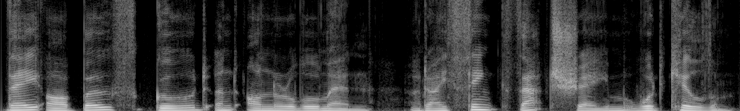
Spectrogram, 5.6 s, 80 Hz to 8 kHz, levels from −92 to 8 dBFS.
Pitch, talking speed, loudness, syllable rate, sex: 140 Hz, 160 wpm, -17 LUFS, 4.0 syllables/s, male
